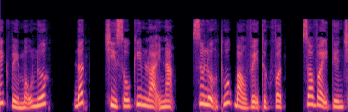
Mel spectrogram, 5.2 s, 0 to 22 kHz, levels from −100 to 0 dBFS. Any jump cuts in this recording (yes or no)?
no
